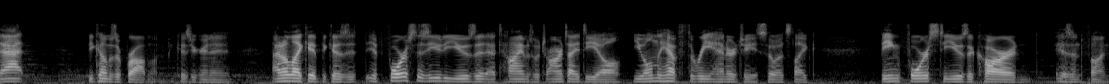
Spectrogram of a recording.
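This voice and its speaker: In a normal speaking voice, a man talks at a fairly quick pace and a medium pitch, with fairly even intonation. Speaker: gaming video creator. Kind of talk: gameplay commentary.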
